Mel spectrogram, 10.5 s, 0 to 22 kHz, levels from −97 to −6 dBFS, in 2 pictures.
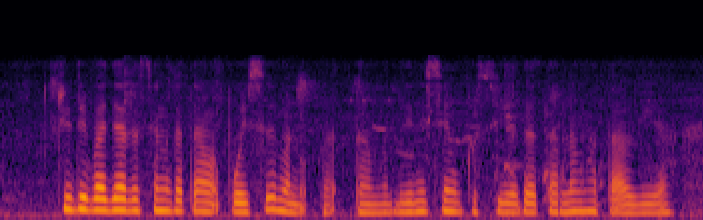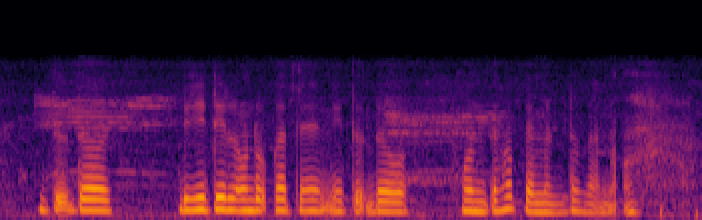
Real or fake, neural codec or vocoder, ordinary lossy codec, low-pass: real; none; none; none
